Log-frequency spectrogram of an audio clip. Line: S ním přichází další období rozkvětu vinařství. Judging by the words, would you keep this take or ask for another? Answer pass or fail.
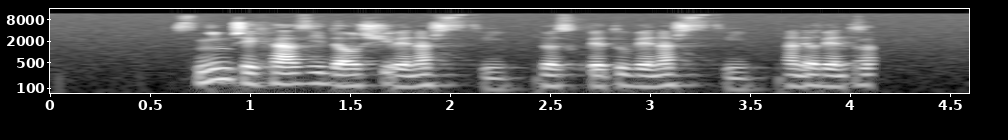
fail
